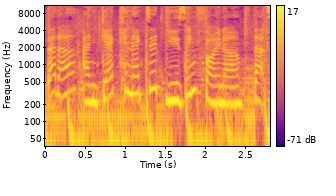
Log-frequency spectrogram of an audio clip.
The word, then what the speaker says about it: Phoner: Find people easier, market yourself better, and get connected using Phoner. That's spelled P-F-O-N-R.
